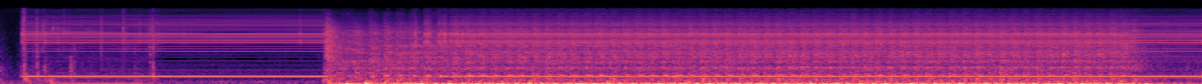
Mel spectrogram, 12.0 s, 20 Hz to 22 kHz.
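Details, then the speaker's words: 1990 Mercedes-Benz 300E that sat for years, fresh battery and fluids checked: steady tone then about eight seconds of even starter cranking that never catches; spark is good, so a fuel problem is suspected, probably the fuel pump. "Looks like we've got good spark, so it probably is a fuel issue. Probably is the fuel pump, just like he said it was."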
